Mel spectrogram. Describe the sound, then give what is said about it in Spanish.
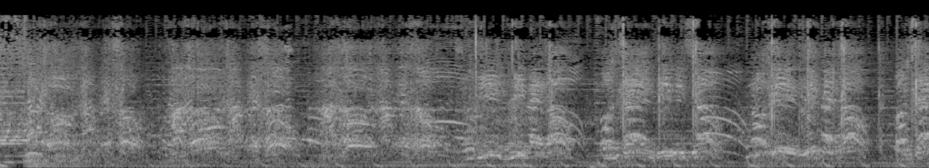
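Protesters chant slogans in a crowd of hundreds, a few metres from the Palau de la Generalitat. Loud, continuous rhythmic chanting of many voices fills the whole stretch, rising and falling in waves. “Estos son los cánticos que se escuchan a esta hora. Cientos de personas protestan a unos metros del Palau de la Generalitat”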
